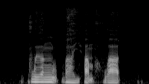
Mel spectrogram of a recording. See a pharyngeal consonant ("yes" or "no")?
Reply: no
